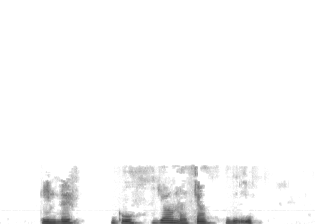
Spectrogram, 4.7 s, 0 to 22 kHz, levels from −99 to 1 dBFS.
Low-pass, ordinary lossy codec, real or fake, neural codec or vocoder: 7.2 kHz; MP3, 24 kbps; fake; codec, 16 kHz, 4 kbps, X-Codec, HuBERT features, trained on LibriSpeech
